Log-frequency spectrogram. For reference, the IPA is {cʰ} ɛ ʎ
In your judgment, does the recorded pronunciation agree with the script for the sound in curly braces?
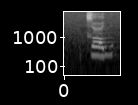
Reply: no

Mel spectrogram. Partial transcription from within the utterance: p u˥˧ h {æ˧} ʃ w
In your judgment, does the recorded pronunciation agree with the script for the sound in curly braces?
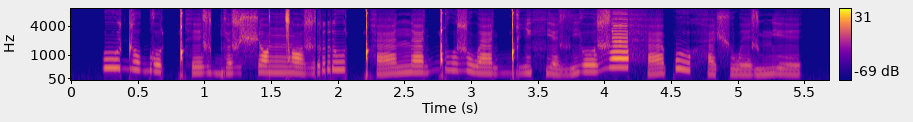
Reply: yes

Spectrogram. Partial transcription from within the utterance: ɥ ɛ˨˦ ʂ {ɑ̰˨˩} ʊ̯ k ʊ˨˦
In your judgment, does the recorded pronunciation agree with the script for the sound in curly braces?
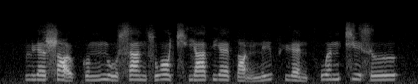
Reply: yes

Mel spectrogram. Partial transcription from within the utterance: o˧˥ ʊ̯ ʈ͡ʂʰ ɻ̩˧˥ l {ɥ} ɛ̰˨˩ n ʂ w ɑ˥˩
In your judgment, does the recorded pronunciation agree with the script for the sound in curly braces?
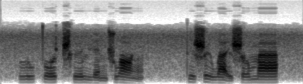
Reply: yes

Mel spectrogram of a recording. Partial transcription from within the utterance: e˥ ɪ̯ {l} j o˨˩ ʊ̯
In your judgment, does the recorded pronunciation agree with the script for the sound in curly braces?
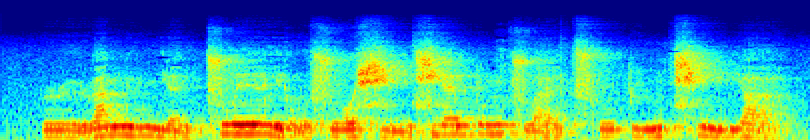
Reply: yes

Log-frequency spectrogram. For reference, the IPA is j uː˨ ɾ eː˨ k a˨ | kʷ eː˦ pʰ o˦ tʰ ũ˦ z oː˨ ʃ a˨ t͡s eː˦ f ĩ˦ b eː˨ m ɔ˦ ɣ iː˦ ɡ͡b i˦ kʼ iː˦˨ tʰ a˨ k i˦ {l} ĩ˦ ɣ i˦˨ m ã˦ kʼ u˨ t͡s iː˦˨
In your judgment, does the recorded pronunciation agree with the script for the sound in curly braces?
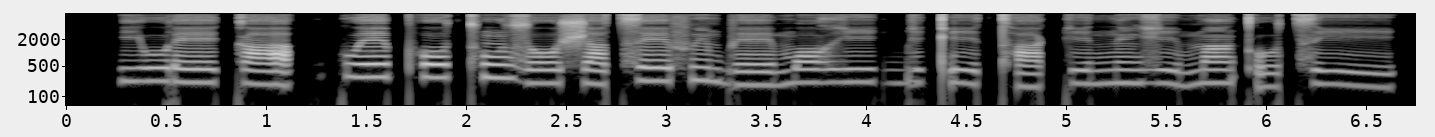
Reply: no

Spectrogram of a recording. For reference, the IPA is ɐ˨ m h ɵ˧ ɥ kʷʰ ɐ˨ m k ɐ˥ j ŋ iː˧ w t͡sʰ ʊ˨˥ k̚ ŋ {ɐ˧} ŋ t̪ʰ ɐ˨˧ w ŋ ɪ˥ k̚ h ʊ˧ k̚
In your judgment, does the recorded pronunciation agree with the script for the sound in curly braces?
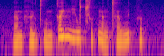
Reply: no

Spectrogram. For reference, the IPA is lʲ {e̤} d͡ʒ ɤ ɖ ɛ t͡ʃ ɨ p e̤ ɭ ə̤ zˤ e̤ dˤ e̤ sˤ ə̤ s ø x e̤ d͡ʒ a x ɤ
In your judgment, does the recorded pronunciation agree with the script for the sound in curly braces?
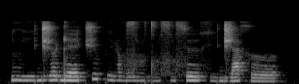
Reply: yes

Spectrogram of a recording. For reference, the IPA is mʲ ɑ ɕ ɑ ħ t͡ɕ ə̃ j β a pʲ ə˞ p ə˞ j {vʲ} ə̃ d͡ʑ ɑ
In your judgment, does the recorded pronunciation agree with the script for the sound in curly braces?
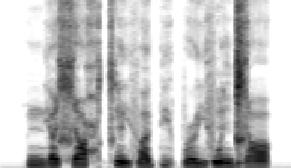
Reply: no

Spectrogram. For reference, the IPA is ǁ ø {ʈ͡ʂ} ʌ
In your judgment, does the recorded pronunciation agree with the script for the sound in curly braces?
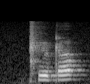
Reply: no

